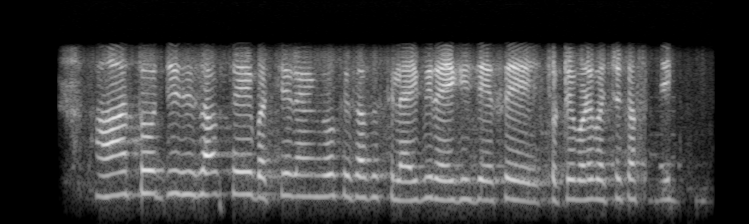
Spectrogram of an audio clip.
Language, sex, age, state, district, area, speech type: Hindi, female, 18-30, Uttar Pradesh, Azamgarh, urban, conversation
